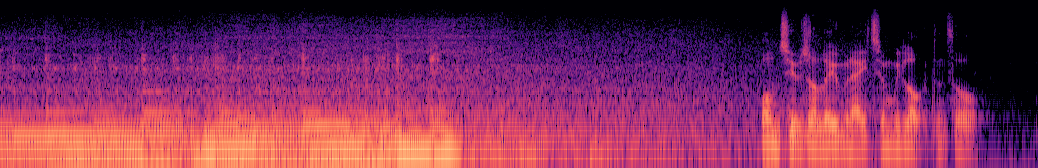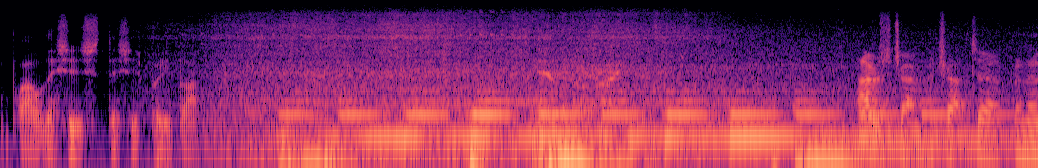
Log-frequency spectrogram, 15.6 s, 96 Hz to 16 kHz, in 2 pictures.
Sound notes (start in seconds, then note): 0.0 intense music; 0.1 tractor droning; 8.7 water whooshing; 8.9 tractor droning; 11.3 intense music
